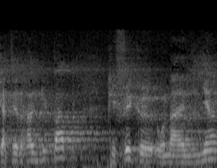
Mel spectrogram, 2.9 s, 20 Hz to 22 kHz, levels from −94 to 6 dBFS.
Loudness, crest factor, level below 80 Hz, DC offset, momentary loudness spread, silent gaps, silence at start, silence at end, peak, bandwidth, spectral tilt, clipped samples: -38 LUFS; 20 dB; -68 dBFS; under 0.1%; 10 LU; none; 0 s; 0 s; -18 dBFS; 11.5 kHz; -5 dB/octave; under 0.1%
